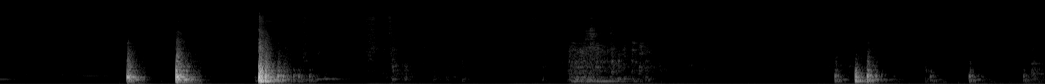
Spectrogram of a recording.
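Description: Knocks and taps of a stretched canvas being set down and handled on a plastic-covered table: three sharp knocks in the first three seconds, the last the loudest, a short softer scuffing noise in the middle, and another cluster of knocks near the end.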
